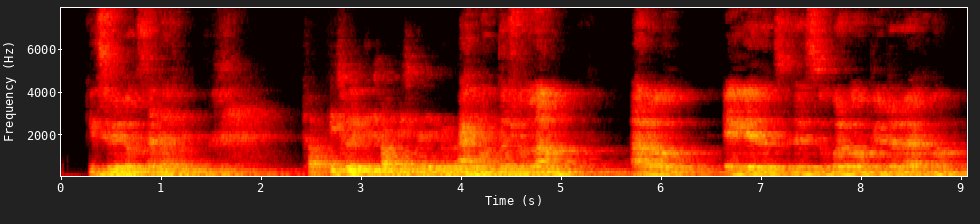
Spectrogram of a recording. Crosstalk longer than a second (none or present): none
